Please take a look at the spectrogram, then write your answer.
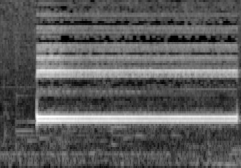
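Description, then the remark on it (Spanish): A civil protection emergency alert tone, as tested by the Dirección General de Protección Civil, warning of emergencies such as a fire or extreme heat: one loud, steady electronic tone with a buzzy, mid-high pitch, holding unchanged for about two seconds before cutting off abruptly, with no voices. “Bueno, cualquier cosa puede significar el recibir un sonido como este.”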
